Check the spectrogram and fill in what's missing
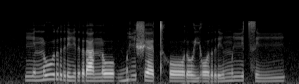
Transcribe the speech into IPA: i˨ n uː˦ r i˨ r a˨ n oː˨ ɡ͡b i˦ ʃ ɛ˨ tʰ oː˨ ɾ ʊ˨ j o˨ r i˦ m iː˦ t͡s iː˨˦

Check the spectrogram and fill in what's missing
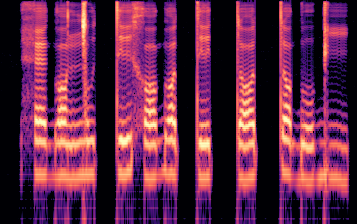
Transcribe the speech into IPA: h æ ɡ ɒ ŋ͡ǀ u tː e x ɒ ɡ ɒ tː e tː ɒ tː ɒ ɠ o ɡ i

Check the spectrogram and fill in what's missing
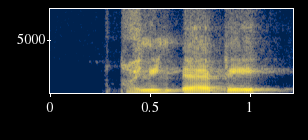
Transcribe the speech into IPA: qʷ æ̤ lʲ o lʲ ʔ æː p e

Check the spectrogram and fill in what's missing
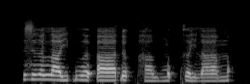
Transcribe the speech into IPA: z ɨ˧ ə̯ l a˧ j ɓ u˧ ə̯ ʔ aː˨˦ ɗ ə˨˩ p̚ h a̤˨˩ w m ə˦˥ p̚ k ə˧˩ j l a˨˦ m

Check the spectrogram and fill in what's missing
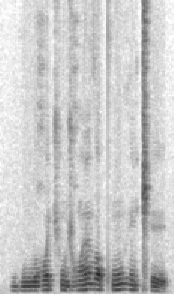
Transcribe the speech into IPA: bʱ uː ʁʷ æ t͡ʃʰ ũ ʒ ʁʷ æ̃ ð ɒ pʰ ũ ɦ ẽ ǁʰ e

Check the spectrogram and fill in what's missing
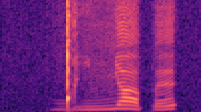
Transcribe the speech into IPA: ɡ͡ǃ i ɲ a p ɛ

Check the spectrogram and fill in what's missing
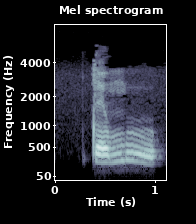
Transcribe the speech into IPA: t ɛ o̯ m u

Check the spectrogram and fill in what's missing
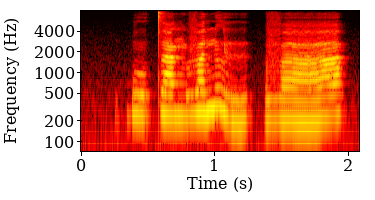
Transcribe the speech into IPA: ɓ o˧ t̪ a˧ ŋ v a˧˥ n l ɨ˨˩˨ | v aː˨˩˦

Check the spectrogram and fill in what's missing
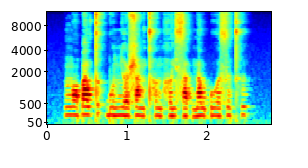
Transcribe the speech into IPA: ŋ ɔ˨˩ ɓ a˧˥ w t̪ ə˨˩ k̚ ɓ u˨˩˨ ɲ ɨ˨˩˨ ə̯ ʂ a˨˩˦ ŋ t̪ʰ ə˨˩˨ ŋ h ə˨˩ j s a˨˩ t̚ n a˧ w ʔ u˨˩˦ ə̯ s ɨ˨˩ t̪ʰ ɨ˦˥ k̚

